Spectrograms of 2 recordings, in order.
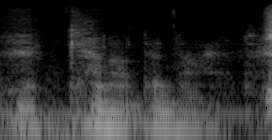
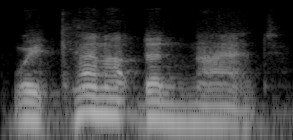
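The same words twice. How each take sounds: First: Much softer, like a distant echo; faint echo. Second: Said in the usual way. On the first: Acted. Father's admission echoes faintly, much softer. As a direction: let it fade away as an echo. Father repeats it, far quieter.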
